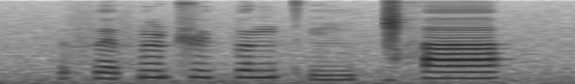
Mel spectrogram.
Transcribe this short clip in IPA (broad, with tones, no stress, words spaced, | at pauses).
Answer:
fɛ˧fœ̃˦ʈ͡ʂy˦pœ˦ŋ tʼĩ˨ŋǁʰa˦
